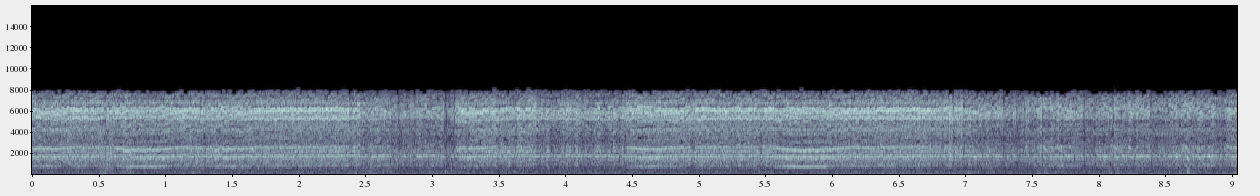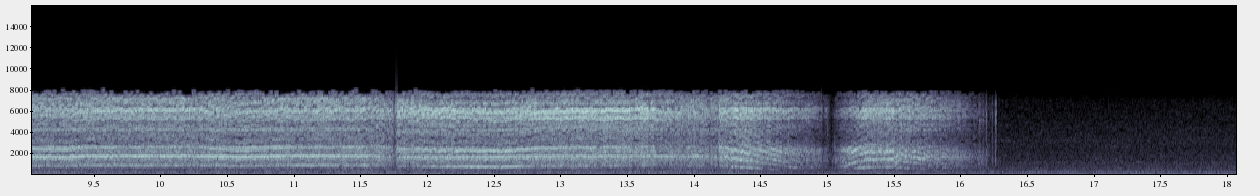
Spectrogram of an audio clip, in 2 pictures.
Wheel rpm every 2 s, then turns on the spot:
220, 230, 230, 230, 230, 230, 220, 100, 10.
none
